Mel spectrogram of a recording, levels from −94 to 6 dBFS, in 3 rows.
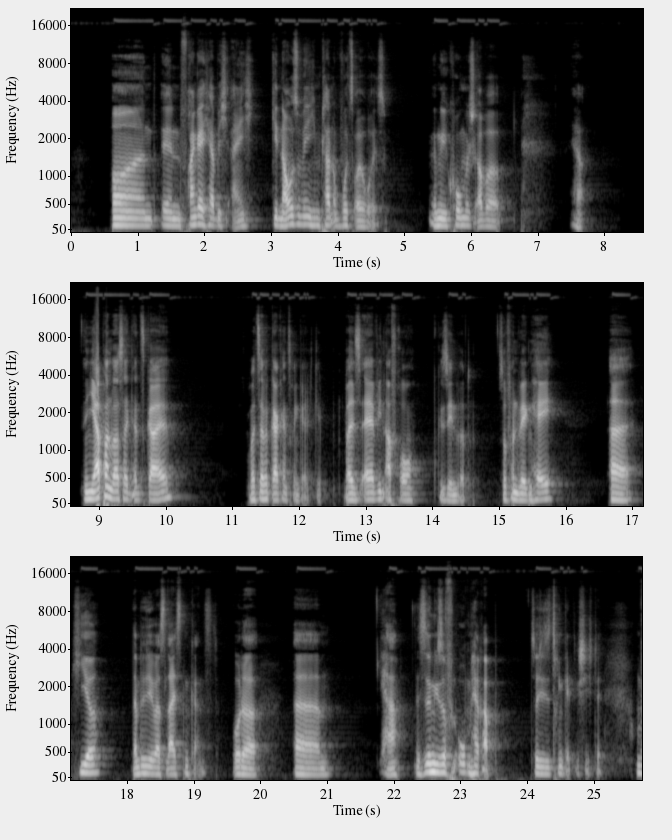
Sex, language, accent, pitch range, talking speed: male, German, German, 115-135 Hz, 155 wpm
